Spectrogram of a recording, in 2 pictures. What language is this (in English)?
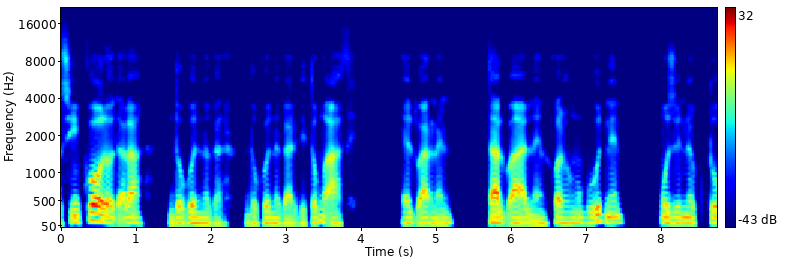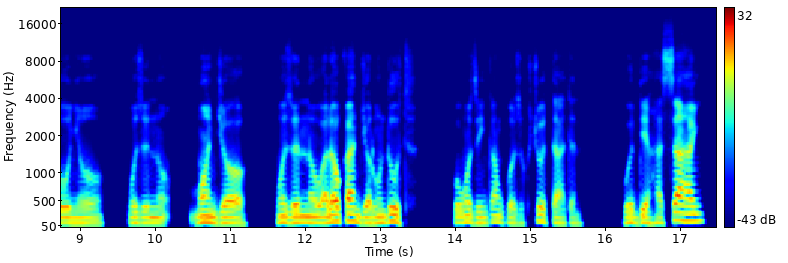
Naba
